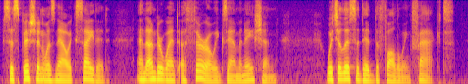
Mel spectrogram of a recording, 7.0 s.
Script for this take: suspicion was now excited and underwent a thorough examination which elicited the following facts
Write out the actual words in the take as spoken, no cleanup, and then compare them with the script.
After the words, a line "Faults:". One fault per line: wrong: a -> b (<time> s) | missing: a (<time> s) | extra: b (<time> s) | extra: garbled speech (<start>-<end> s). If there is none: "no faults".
suspicion was now excited and underwent a thorough examination which elicited the following facts
Faults:
no faults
